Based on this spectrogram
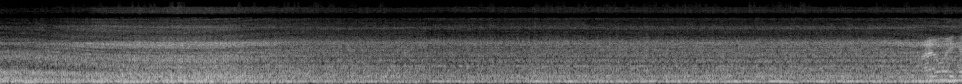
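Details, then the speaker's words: Vintage Otto Bernz blowtorch with valve open only a small amount: steady even hissing roar, no sputter or popping; burning cleanly at low setting. "only have the valve open a small amount."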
